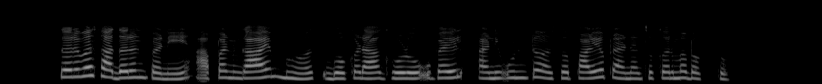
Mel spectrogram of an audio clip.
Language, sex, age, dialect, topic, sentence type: Marathi, female, 18-24, Southern Konkan, agriculture, statement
